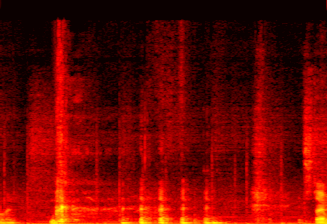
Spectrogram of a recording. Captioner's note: laughs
